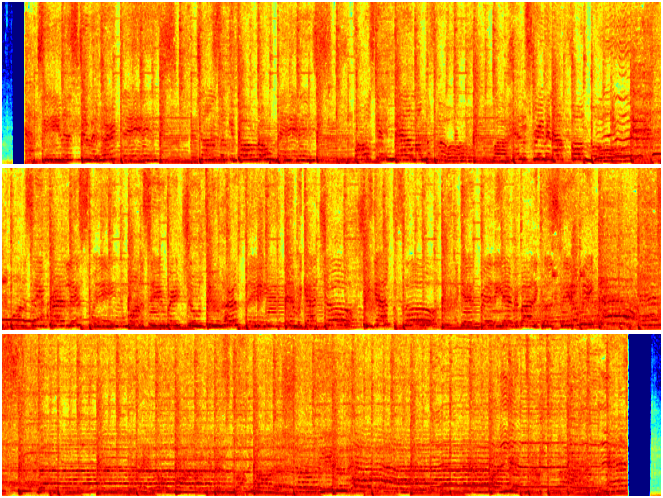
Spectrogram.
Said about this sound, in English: So that was a song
